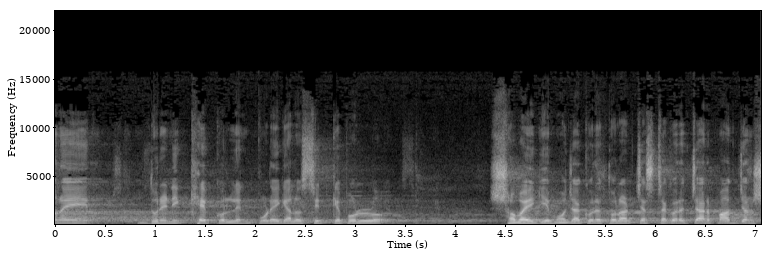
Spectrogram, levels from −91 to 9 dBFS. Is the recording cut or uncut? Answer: uncut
